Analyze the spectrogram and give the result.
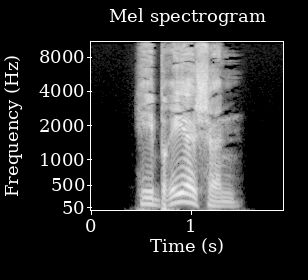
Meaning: inflection of hebräisch: 1. strong genitive masculine/neuter singular 2. weak/mixed genitive/dative all-gender singular 3. strong/weak/mixed accusative masculine singular 4. strong dative plural
- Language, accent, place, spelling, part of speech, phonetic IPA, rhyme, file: German, Germany, Berlin, hebräischen, adjective, [heˈbʁɛːɪʃn̩], -ɛːɪʃn̩, De-hebräischen.ogg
